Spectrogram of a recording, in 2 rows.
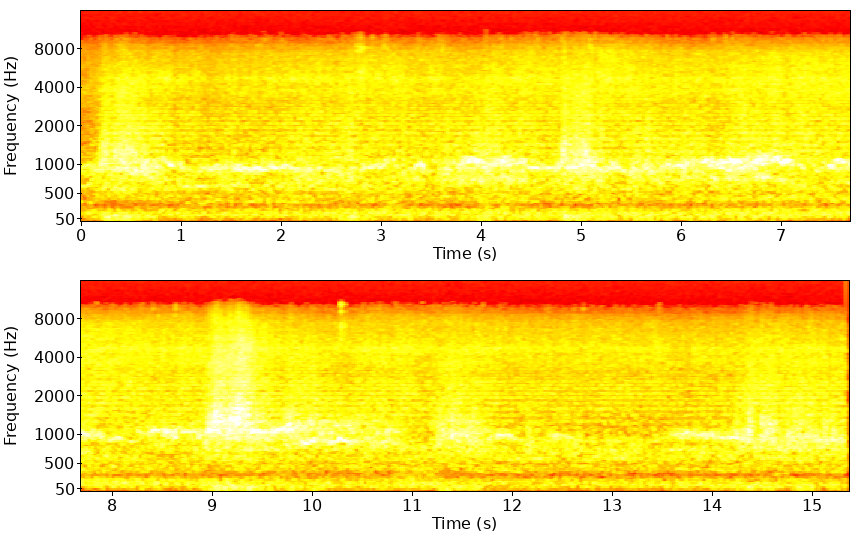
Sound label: snow wind; ext; Titanfall 2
